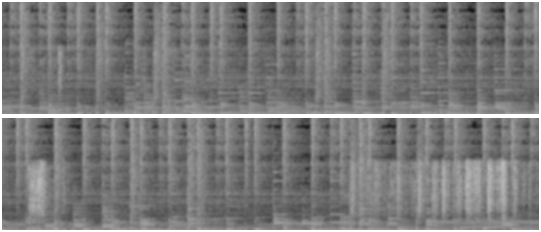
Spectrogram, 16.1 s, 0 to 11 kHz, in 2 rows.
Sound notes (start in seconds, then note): 5.7 munchin' noises; 8.4 spoopy rustle sound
